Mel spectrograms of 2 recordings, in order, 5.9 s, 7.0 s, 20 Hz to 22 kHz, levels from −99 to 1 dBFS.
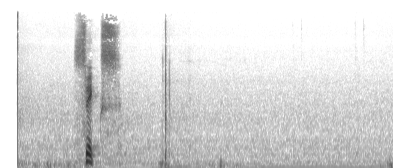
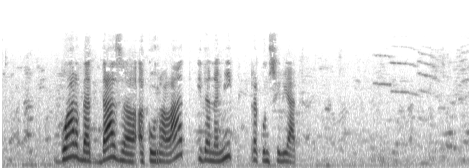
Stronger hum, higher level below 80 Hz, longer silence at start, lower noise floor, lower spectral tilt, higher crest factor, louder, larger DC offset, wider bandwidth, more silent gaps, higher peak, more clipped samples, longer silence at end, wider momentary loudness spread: neither; about the same, -58 dBFS vs -62 dBFS; first, 0.7 s vs 0.4 s; about the same, -57 dBFS vs -58 dBFS; second, -3 dB/octave vs -7 dB/octave; first, 28 dB vs 20 dB; second, -26 LUFS vs -23 LUFS; neither; first, 16 kHz vs 9.2 kHz; neither; about the same, -4 dBFS vs -4 dBFS; neither; second, 0 s vs 0.25 s; first, 19 LU vs 13 LU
